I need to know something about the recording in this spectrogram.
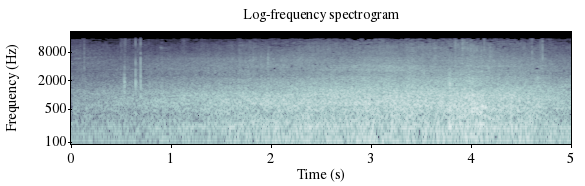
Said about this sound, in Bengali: সোঁ শোঁ শব্দ করে ট্রাকগুলো পাশ দিয়ে চলে যাচ্ছে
